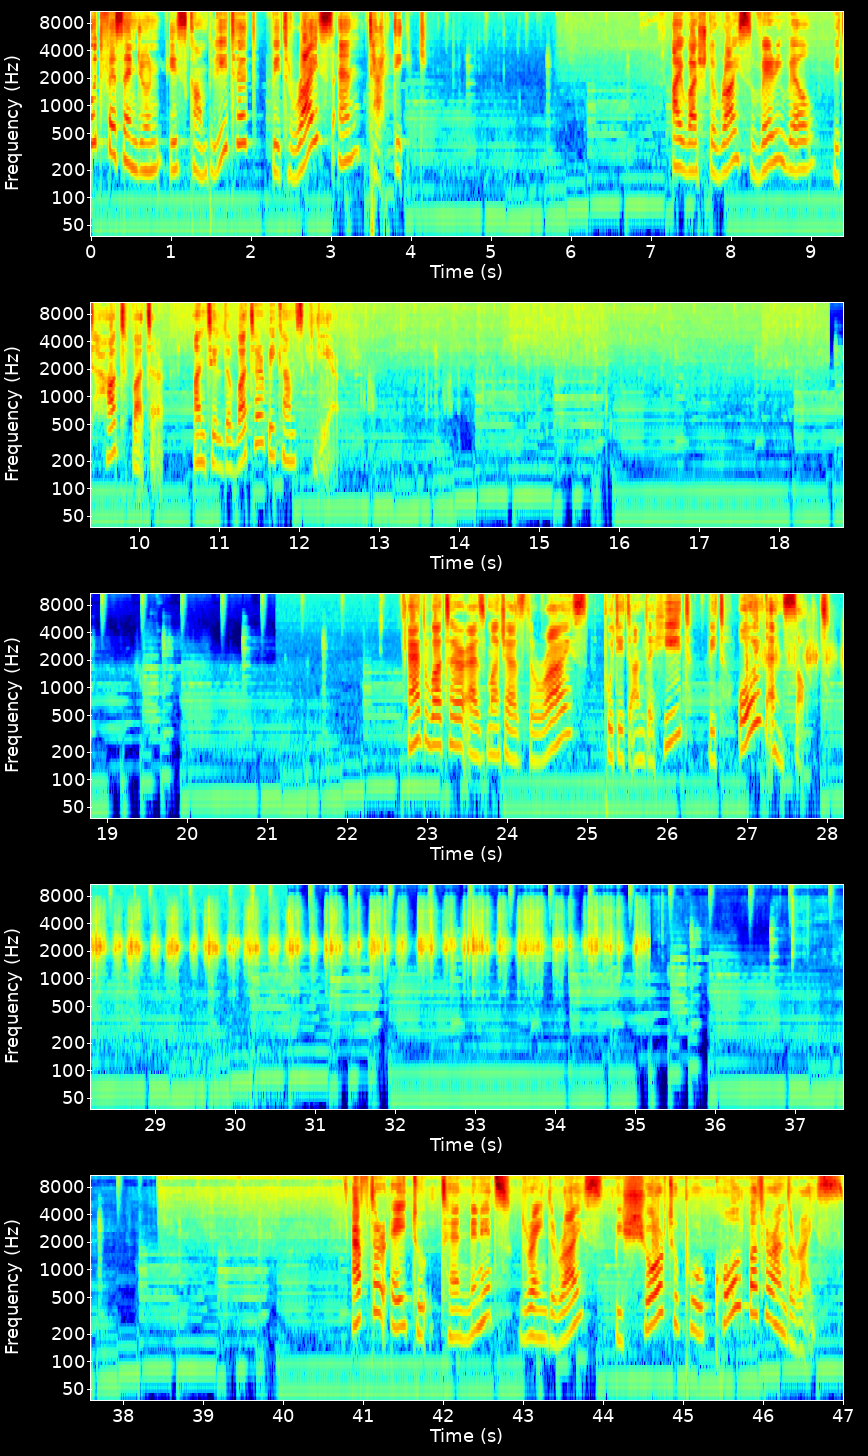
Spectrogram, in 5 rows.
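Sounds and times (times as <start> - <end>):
background music: 0.0 - 47.0
watery hiss from pot: 5.7 - 18.6, 38.4 - 47.0.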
